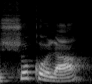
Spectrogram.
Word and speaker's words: chocolat: On voit ici, bien sûr, une tablette de chocolat. On a la syllabe ko. C'est avec o, ko. Ch avec o, chaud. L avec a, la. La lettre T est une lettre muette qu'on n'entend pas.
